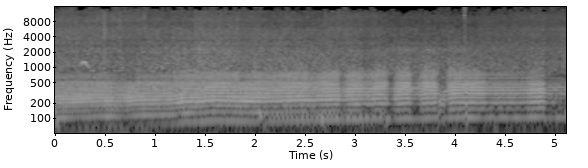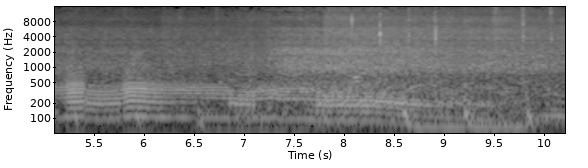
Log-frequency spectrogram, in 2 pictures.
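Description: A motor engine running close by, its pitch shifting a few times, easing off about seven seconds in, after which a steadier rushing hiss with a few clicks takes over.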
